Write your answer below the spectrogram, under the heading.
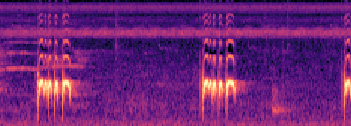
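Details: Zebra dove of local stock, singing vigorously as a trapping lure, gives short clipped phrases of four or five quick bubbling coos, repeated about every two seconds, with a faint low note between and a constant high-pitched hum.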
